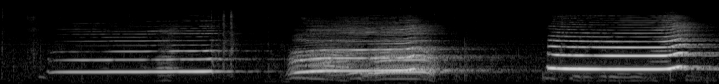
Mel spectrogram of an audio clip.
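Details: Indri lemurs calling in Andasibe, Madagascar, give long, horn-like wails, each held steady for one to two seconds.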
